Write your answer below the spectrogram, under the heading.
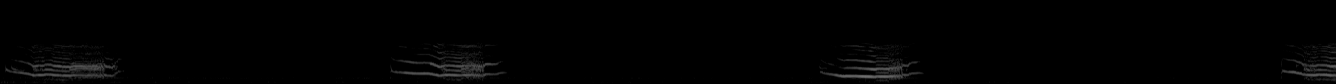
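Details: A sleeping cat snoring: squeaky, whining snores of about one second each, wavering in pitch, returning roughly every four seconds against a quiet background with a steady low hum.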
